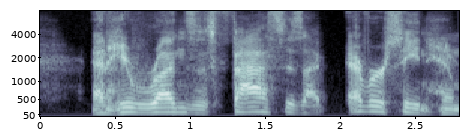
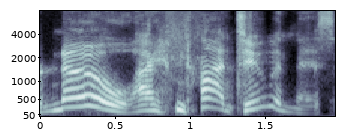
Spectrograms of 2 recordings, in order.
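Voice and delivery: a scared kid digging in his heels, imitated; imitating a nervous son refusing to go in; panicked refusal; 9 semitones higher, slower than usual. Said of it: "He's, like, sitting there".

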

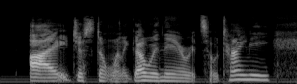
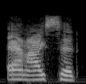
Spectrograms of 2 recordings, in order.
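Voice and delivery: normal talking voice

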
